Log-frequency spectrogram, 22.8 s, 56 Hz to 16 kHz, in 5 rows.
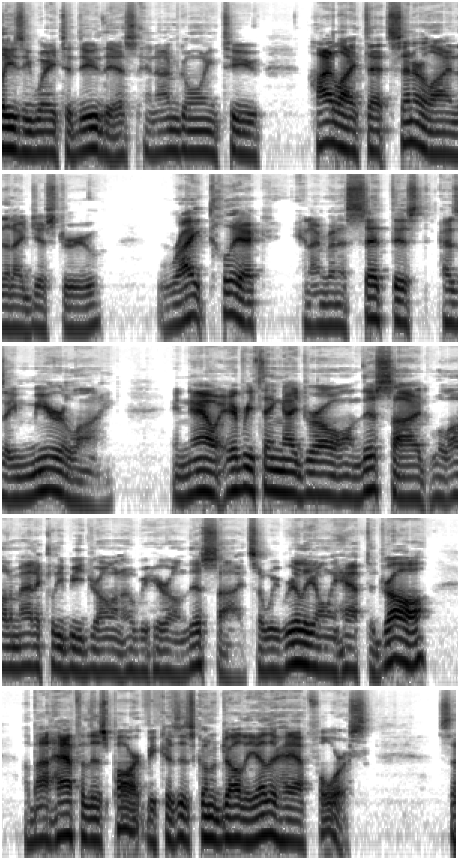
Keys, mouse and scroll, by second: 1.2 middle click, 4.5 click, 5.6 right click, 9.5 click.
